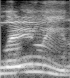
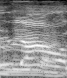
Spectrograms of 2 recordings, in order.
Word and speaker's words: Layli: Layli is Layli, not Leila.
